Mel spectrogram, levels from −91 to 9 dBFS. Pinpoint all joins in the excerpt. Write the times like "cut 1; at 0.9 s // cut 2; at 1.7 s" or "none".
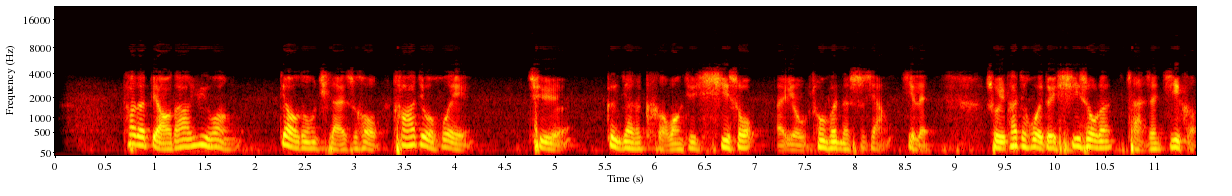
cut 1; at 3.3 s // cut 2; at 7.2 s

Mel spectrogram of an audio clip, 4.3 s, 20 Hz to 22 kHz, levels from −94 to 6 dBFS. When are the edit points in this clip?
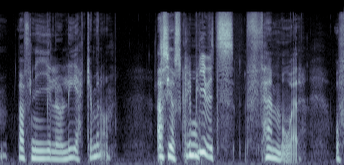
cut 1; at 2.9 s

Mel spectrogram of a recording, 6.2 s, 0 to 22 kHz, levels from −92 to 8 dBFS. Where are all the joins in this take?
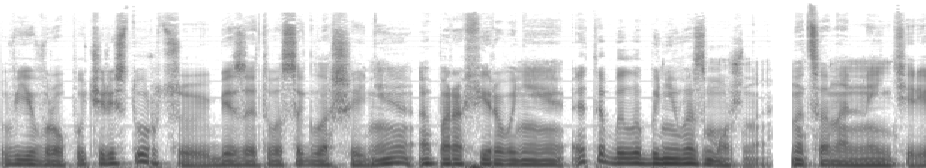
none

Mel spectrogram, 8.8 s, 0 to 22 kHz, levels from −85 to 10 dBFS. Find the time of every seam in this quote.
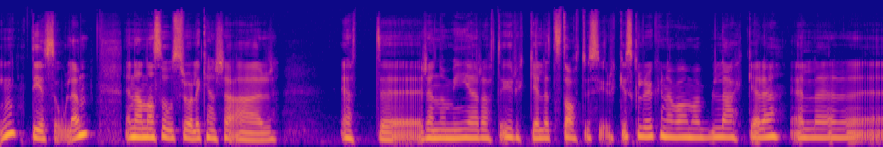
cut 1; at 1.2 s

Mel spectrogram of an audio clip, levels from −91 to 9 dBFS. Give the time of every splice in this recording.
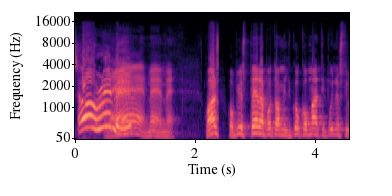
cut 1; at 2.4 s

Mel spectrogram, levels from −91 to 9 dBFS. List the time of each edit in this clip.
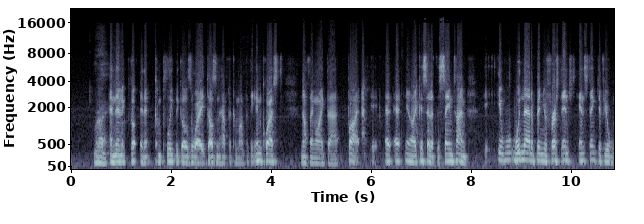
cut 1; at 5.4 s // cut 2; at 8.4 s

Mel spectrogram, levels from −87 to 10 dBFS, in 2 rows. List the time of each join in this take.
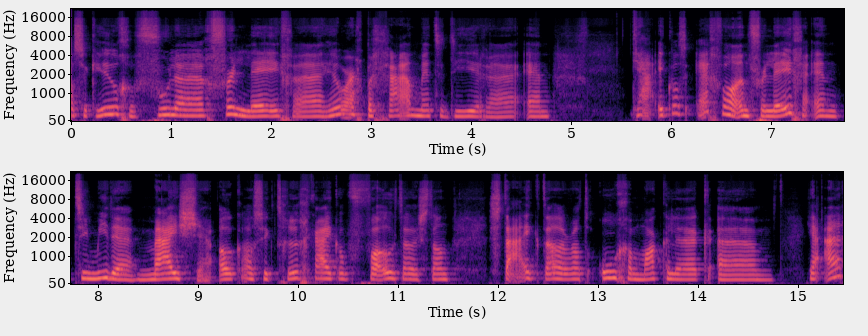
none

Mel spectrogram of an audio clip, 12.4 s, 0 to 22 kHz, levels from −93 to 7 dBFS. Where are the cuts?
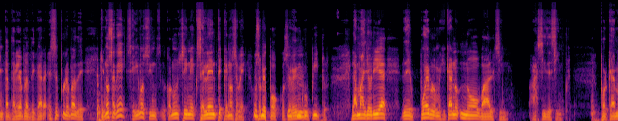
cut 1; at 5.3 s

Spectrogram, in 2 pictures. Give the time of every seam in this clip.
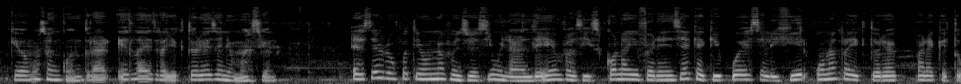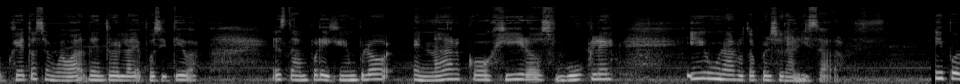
cut 1; at 13.7 s // cut 2; at 15.1 s

